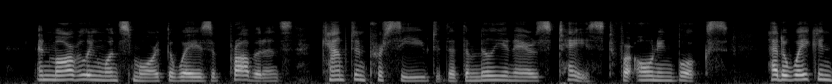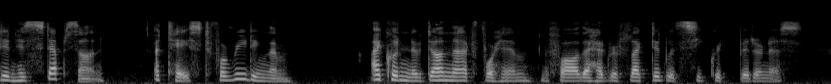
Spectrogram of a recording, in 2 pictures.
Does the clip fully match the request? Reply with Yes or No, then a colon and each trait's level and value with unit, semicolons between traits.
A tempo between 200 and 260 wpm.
No: average, 155 wpm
